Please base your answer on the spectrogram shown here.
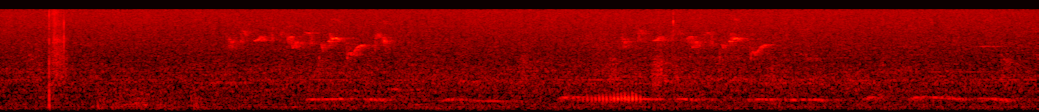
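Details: Frogs, twelve in all, in a rustic garden pond: low, droning croaks run in drawn-out trills and swell loudest midway through. Faint high bird chirps sound in the background, and a sharp click comes near the start.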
